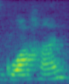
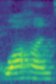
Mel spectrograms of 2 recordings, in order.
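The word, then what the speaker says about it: Guåhan: yes it's the Mis actually Guam is a mispronunciation of the indigenous name of those islands which is guahan can everybody say guahan together Guan Guan yes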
